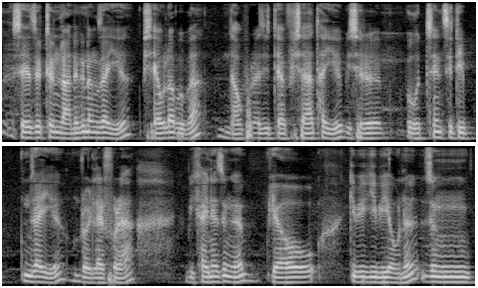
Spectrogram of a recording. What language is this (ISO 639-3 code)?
brx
